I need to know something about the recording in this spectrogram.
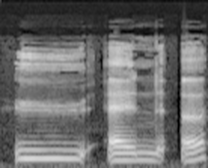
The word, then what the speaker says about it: une: Then the feminine article is here, and it's easier because if you have this U, N, E, then you pronounce it une.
